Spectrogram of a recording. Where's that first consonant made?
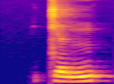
palate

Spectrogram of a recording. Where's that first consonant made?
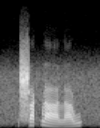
retroflex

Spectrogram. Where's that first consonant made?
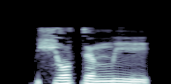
palate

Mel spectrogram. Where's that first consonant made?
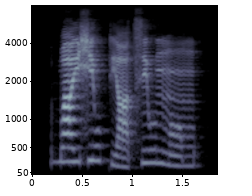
lips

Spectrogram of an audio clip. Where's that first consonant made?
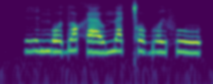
throat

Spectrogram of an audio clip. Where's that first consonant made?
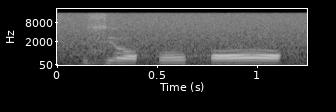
tongue tip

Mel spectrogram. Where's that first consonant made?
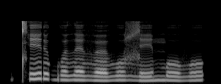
palate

